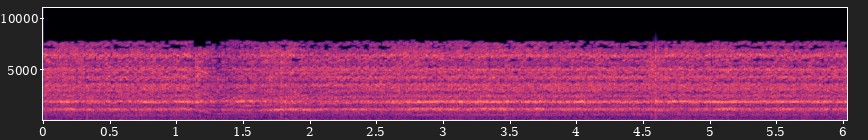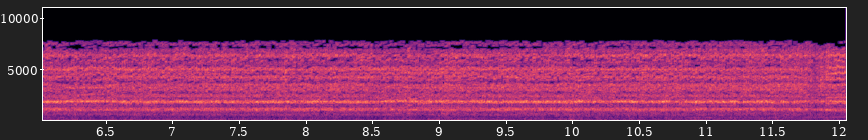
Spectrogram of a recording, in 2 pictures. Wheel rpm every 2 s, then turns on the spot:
150, 160, 160, 160, 160, 160.
none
